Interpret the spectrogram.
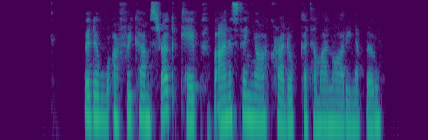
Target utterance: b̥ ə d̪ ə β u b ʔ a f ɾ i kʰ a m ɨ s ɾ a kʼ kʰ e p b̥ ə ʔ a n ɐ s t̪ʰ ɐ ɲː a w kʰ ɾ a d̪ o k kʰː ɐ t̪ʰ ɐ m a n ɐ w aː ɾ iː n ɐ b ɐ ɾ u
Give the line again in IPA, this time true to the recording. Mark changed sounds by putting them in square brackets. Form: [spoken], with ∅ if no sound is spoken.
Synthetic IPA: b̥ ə d̪ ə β u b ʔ a f ɾ i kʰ a m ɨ s ɾ a kʼ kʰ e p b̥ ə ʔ a n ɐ s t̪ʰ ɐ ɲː a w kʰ ɾ a d̪ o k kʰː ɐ t̪ʰ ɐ m a n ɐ w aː ɾ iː n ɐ [bː] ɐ ɾ u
